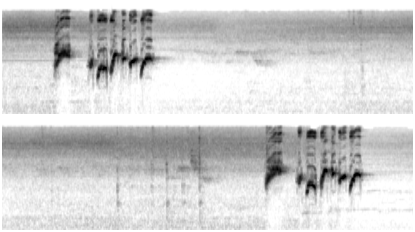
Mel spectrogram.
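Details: Red-whiskered bulbul, Pa La-u, Thailand, with double-style song: two lively phrases of five or six quick whistled notes, about six seconds apart, separated by near silence.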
